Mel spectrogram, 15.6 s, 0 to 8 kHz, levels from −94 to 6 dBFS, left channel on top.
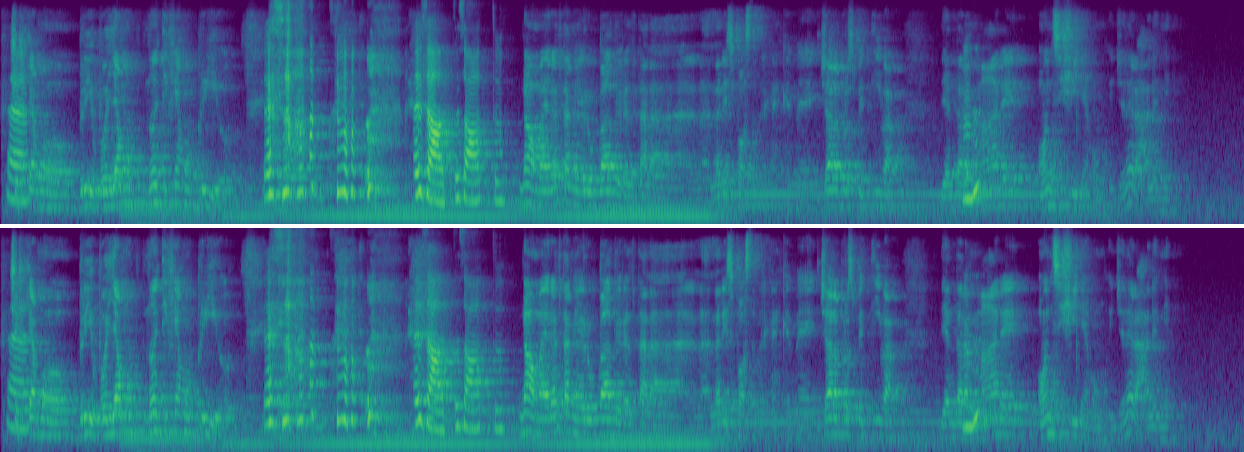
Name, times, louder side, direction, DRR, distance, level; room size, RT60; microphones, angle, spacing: voice 1, 0.0-4.4 5.1-5.5 6.1-6.2 6.5-14.6, right 2 dB, 30° right, 3 dB, 2.1 m, -35 dB
sound 1, 1.5-13.8, equal, ahead, 2.8 m, -44 dB
voice 2, 3.3-6.3 12.0-12.3, left 3 dB, 25° left, 10 dB, 0.6 m, -25 dB
19.5 x 15.5 x 4.6 m, 0.97 s
head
